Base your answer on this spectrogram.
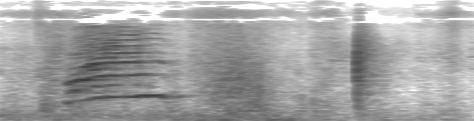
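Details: Bengal cat indoors repeatedly meowing to be let out; one clear drawn-out meow, then a fainter second cry and a brief click, against a quiet room.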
